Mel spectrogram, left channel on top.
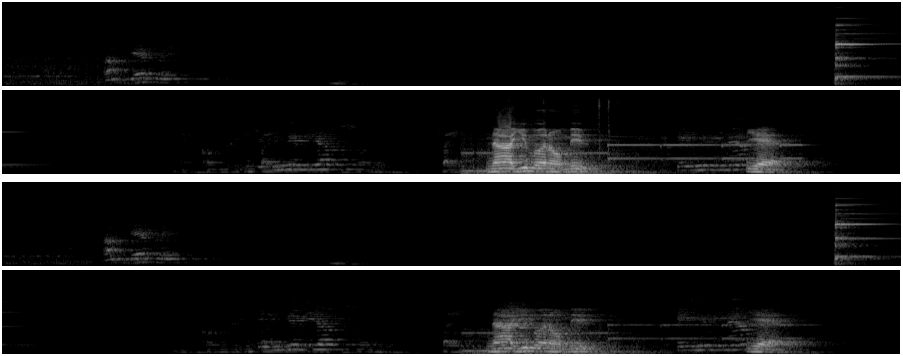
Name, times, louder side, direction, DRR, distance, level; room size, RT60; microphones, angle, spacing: voice 1, 1.0-1.7 11.5-12.6 15.7-16.5, equal, 80° right, -5 dB, 2.4 m, -50 dB
sound 1, 8.3-9.4, left 4 dB, 10° right, 0.8 m, -38 dB
voice 2, 10.7-11.9 12.4-12.8 13.3-14.3, left 2 dB, 50° left, -2 dB, 1.2 m, -60 dB
voice 3, 13.6-17.0, left 5 dB, 65° left, 9 dB, 0.5 m, -33 dB
9.0 x 5.4 x 2.7 m, 1.1 s
head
